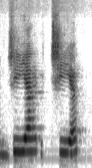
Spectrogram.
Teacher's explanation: Pronúncias palatalizadas do D e do T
